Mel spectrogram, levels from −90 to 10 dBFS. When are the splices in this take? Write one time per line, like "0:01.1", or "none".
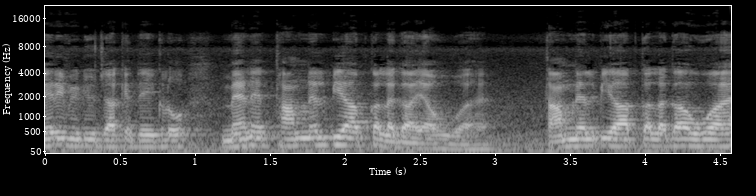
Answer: none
